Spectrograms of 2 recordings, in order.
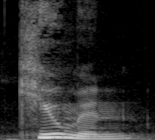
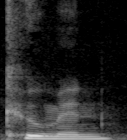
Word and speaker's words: cumin: It is pronounced cumin. Yes. Or maybe cumin. Yeah, no. But probably cumin.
